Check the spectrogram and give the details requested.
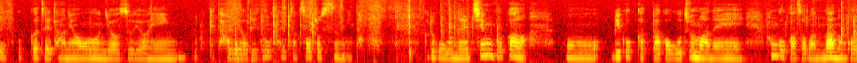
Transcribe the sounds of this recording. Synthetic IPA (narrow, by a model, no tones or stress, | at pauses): opɯk̚k͈ɯd͡ʑe̞taɲʌonjʌsʰujʌɦe̞ŋiɾʌkʰe̞tajʌɾidosʰaɭt͡ɕ͈ak̚s͈ʌd͡ʑʌs͈ɯmɲid̥a | kɯɾiɡoːnɯɭt͡ɕʰinɡuɡaʌmiɡuk̚k͈at̚t͈aɡaod͡ʑumane̞hanɡuɡasʰʌmanːanɯnɡʌ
